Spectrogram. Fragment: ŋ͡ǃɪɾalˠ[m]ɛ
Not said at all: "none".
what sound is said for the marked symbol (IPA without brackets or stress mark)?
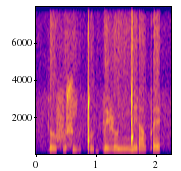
pʼ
